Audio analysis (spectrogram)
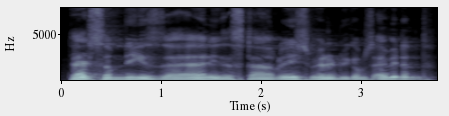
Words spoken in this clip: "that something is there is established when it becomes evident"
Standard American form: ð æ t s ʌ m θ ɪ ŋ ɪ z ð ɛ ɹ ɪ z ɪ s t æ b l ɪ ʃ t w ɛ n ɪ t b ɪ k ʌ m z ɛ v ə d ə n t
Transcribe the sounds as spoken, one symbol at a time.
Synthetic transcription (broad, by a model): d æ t s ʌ m t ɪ ŋ ɪ z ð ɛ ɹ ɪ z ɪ s t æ b l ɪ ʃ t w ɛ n ɪ t b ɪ k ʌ m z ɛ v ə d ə n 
